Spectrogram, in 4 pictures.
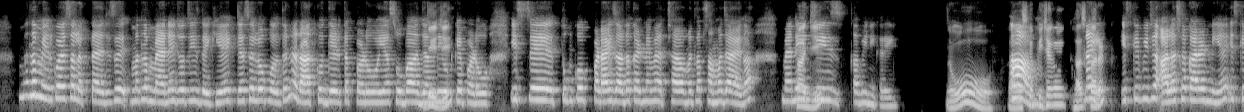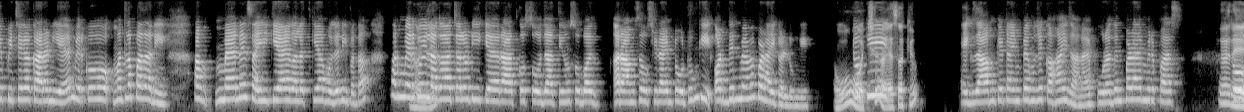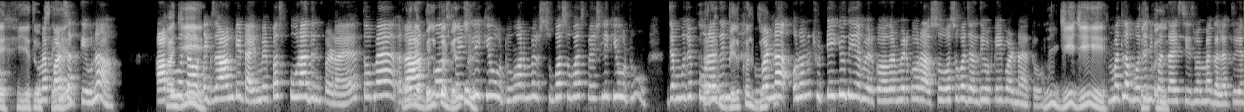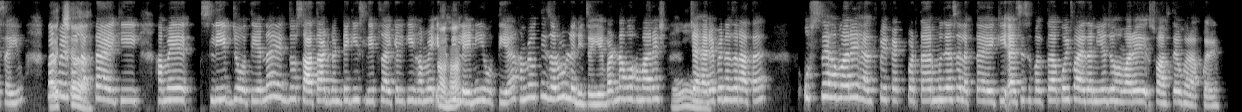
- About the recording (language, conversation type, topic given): Hindi, podcast, आप अपने आराम क्षेत्र से बाहर निकलकर नया कदम कैसे उठाते हैं?
- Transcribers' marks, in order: in English: "टाइम"; in English: "एग्ज़ाम"; in English: "टाइम"; in English: "एग्ज़ाम"; in English: "टाइम"; in English: "स्पेशली"; in English: "स्पेशली"; in English: "स्लीप"; in English: "स्लीप साइकिल"; in English: "हेल्थ"; in English: "इफेक्ट"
